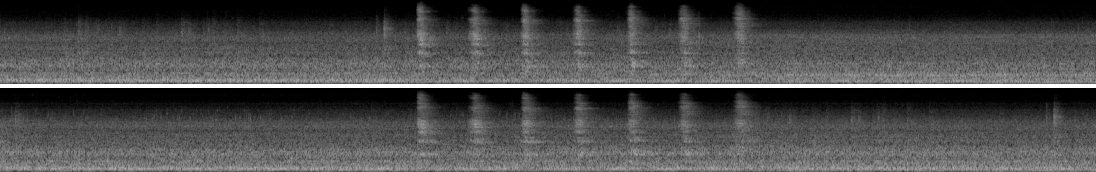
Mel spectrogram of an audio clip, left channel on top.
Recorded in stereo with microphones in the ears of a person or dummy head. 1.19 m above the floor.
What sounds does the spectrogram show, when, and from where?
4.2 s writing: 10° left (ahead or behind), 5 m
